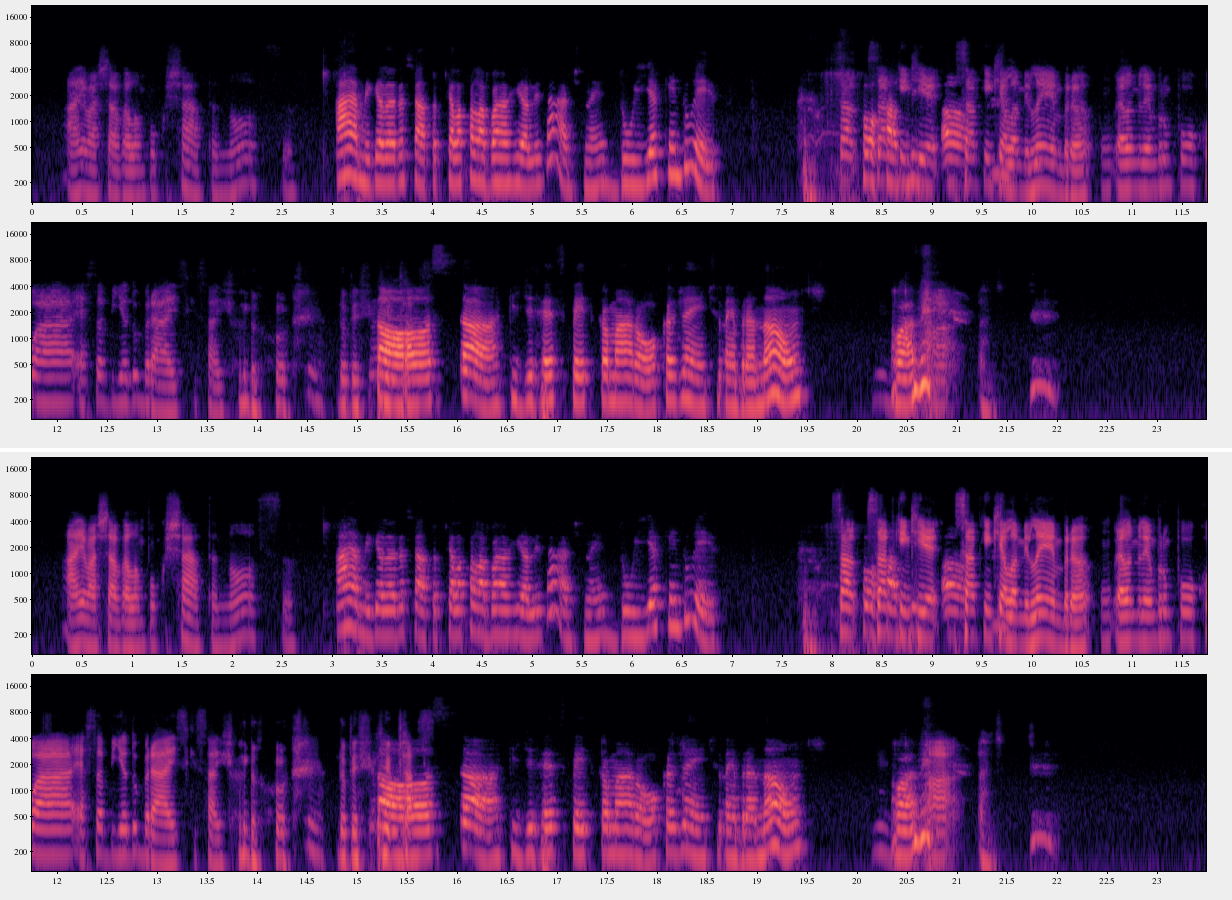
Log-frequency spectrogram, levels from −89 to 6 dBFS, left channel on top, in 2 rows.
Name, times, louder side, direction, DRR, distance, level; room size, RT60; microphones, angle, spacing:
voice 1, 0.3-2.2 2.5-2.6 8.1-13.2 13.5-15.6 20.2-20.4 20.7-21.4, right 6 dB, 45° right, 0.4 m, -33 dB
voice 2, 3.0-6.9 7.7-7.9 8.3-9.3 15.2-15.8 16.0-19.5 20.3-20.9 21.7-22.2, left 3 dB, 30° left, 0.4 m, -27 dB
5.8 x 2.2 x 2.9 m
head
